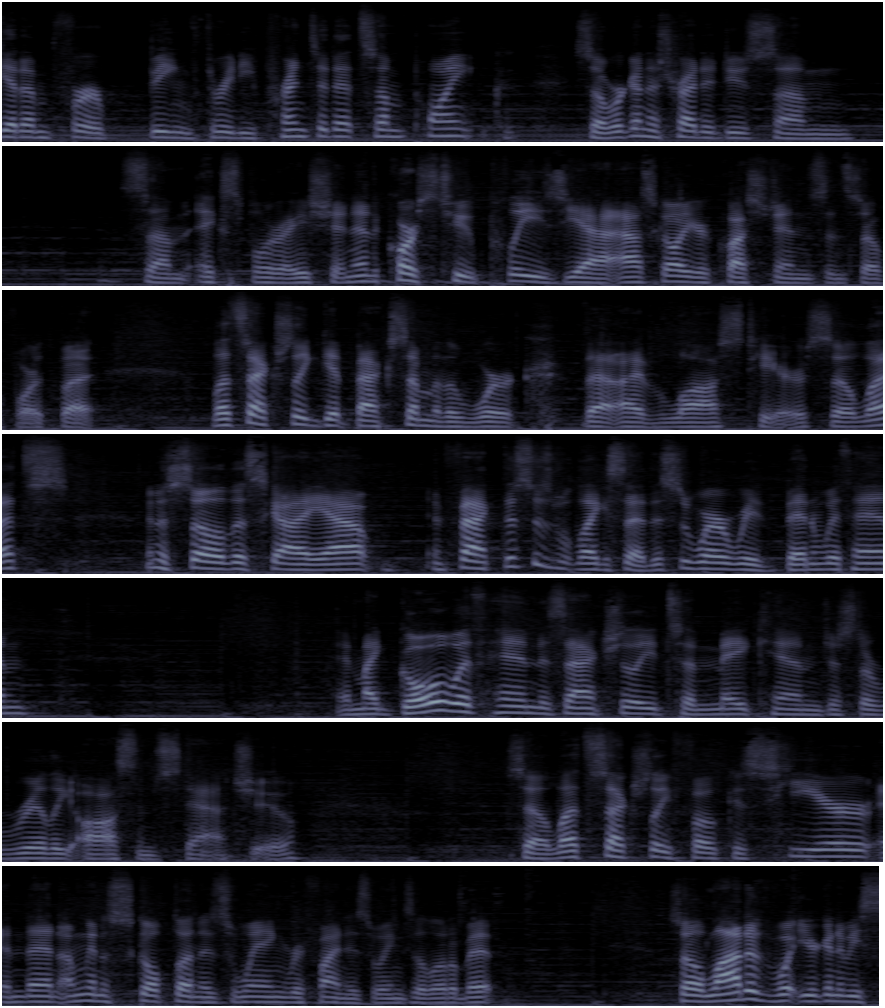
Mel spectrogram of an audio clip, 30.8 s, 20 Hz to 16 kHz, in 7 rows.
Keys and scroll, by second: 2.1 s, 8.5-9.9 typing, 19.0 shift+s.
